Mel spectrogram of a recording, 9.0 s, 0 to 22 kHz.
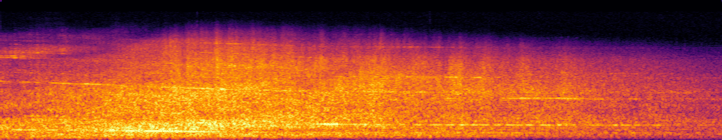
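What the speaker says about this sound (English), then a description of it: "Next up is the Transavia A321neo arriving from Malaga" A Transavia Airbus A321neo arrives at Amsterdam Schiphol, its engines a loud, sustained roar that swells to a peak and then slowly fades as it passes, with no talk over it.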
